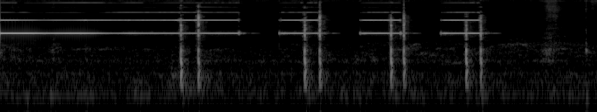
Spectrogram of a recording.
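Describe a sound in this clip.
An electronic device gives high, short beeps as its buttons are pressed.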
